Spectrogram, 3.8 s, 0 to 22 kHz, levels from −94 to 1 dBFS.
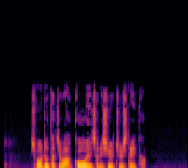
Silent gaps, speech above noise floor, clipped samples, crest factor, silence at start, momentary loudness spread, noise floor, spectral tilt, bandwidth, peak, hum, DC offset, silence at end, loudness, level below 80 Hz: none; 52 dB; under 0.1%; 20 dB; 0.65 s; 11 LU; -72 dBFS; -6 dB/octave; 10.5 kHz; -2 dBFS; none; under 0.1%; 0.9 s; -21 LUFS; -66 dBFS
